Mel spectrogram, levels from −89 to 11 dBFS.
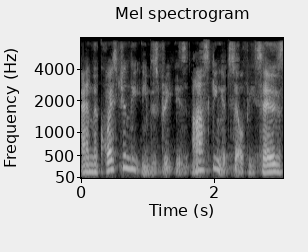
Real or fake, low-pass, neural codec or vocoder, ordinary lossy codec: fake; 7.2 kHz; vocoder, 22.05 kHz, 80 mel bands, HiFi-GAN; AAC, 32 kbps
